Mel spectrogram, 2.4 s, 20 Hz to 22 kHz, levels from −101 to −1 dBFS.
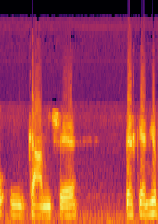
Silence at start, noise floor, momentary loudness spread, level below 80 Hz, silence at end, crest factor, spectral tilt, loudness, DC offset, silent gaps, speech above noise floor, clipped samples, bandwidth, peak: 0 s; -34 dBFS; 7 LU; -38 dBFS; 0 s; 12 dB; -5 dB/octave; -10 LUFS; under 0.1%; none; 24 dB; under 0.1%; 16.5 kHz; 0 dBFS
